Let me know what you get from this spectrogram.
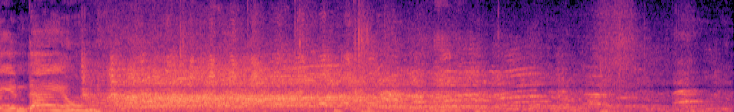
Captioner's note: audience laughing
